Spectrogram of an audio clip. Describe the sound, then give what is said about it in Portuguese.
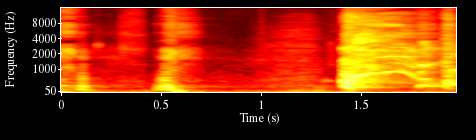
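Coughing from a man coming down with a flu: two short, sharp coughs a half-second apart, a pause, then a longer, harsher rasping cough that trails off raggedly. “Desculpa a minha tosse, eu tô ficando gripado.”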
